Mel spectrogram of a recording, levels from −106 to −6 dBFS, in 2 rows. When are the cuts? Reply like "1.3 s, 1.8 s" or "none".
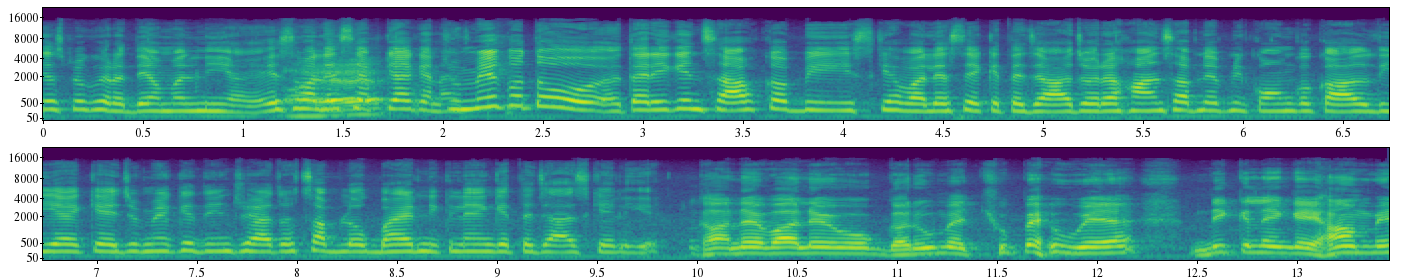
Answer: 2.0 s, 10.0 s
